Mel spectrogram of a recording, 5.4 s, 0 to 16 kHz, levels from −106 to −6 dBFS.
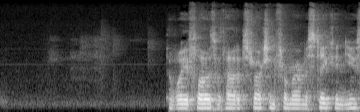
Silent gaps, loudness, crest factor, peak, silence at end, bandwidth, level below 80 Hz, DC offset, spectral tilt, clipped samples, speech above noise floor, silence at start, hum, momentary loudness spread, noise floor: none; -21 LUFS; 18 dB; -4 dBFS; 0 s; 13.5 kHz; -58 dBFS; under 0.1%; -6 dB/octave; under 0.1%; 46 dB; 2.5 s; none; 7 LU; -66 dBFS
